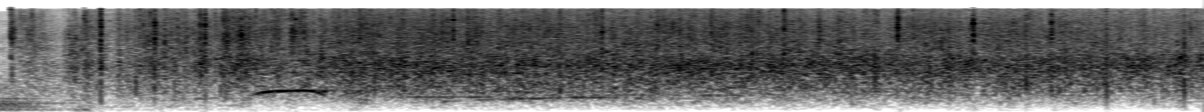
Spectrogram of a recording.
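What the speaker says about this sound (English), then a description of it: "Stop clapping." Studio audience clapping fills the room after someone struggles to eat raw spaghetti as part of a sculpture task on a comedy panel show, a dense, steady wash of applause that holds at full level throughout without fading.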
